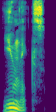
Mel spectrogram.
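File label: "unix", English, British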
